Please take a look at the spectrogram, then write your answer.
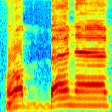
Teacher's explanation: ربنا را زبر کی وجہ سے پور پڑا جائے گا، نا الف مدہ ہے، ایک الف کے برابر کھینچ کر پڑھیں گے، قاف مستعلیہ ہے، پور پڑا جائے گا، لام ساکن کو ہلانا نہیں۔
